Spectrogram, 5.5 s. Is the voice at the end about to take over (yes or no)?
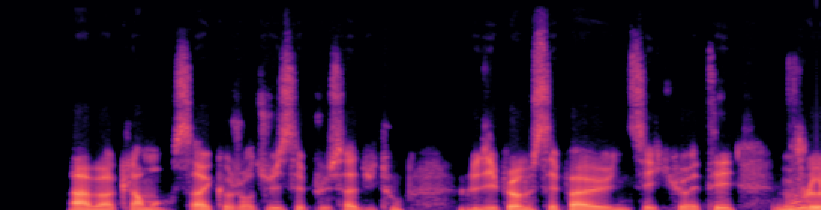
no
